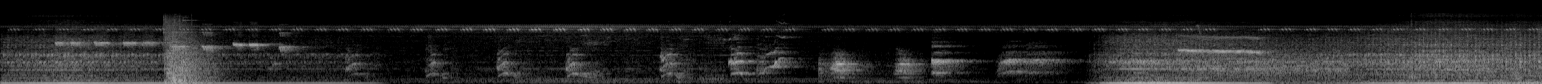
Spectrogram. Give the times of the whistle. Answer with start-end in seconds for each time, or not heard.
0.6-3.0, 11.8-13.5.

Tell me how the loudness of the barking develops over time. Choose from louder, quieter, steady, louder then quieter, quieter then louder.
louder.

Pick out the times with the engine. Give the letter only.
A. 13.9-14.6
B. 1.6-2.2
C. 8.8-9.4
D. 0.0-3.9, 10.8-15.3
D.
